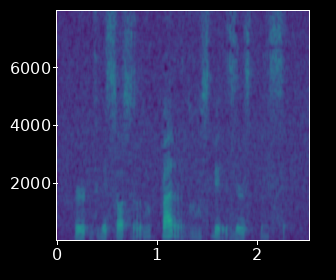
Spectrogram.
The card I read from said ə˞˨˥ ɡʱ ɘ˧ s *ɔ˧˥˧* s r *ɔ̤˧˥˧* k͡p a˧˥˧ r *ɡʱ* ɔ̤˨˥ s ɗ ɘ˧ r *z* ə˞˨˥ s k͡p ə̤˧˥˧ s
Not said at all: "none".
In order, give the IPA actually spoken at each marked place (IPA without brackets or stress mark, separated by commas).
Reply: ɔ˧˥˧, ɔ̤˧˥˧, ɡʱ, z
